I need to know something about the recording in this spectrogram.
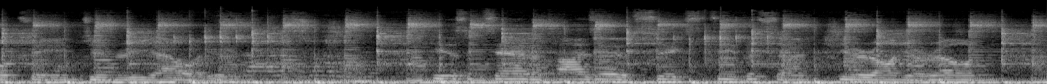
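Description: Live band music with guitar and bass and a steady beat, and a man singing into a handheld microphone.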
